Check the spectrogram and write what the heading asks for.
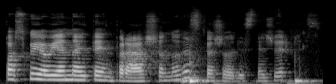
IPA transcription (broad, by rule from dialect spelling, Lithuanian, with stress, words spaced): pɐsˈkʊɪ jɛʊ jɪˈnɐɪ ɐtʲˈɛɪn ˈprɑːʃɐ ˈnʊ ˈʋʲɪskɐs ˈʒoːdʲɪs nʲɛ ˈʒʲʋʲɪrʲbʲlʲɪs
